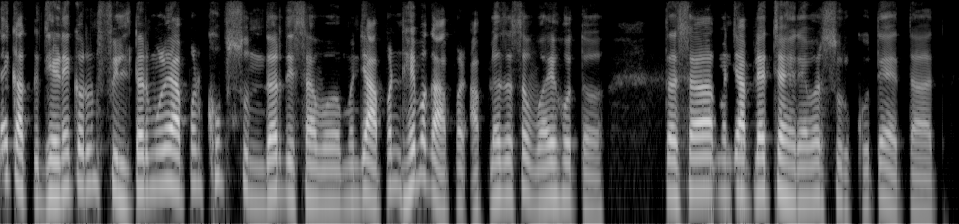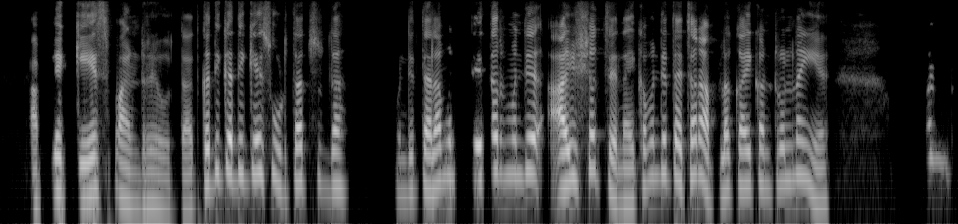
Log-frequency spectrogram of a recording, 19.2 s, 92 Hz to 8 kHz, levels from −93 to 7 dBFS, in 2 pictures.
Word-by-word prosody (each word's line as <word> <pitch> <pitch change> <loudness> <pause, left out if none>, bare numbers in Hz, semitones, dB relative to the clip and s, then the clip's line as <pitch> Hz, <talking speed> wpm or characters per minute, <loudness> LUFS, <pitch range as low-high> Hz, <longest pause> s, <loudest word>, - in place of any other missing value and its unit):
नाही 220 - +3
का? - - +9 0.2
जेणेकरून 185 +6 +1
फिल्टरमुळे 185 +5 +1
आपण 190 +2 +5
खूप 230 -2 -7
सुंदर 165 -1 0
दिसावं, 145 -3 -2
म्हणजे 150 +1 -3
आपण 190 +6 +4
हे 185 +6 +4
बघा 235 -5 +4
आपण 145 +3 -3
आपलं 150 +5 -3
जसं 170 +2 -3
वय 145 +2 +2
होतं 130 -7 -6 0.7
तस 160 -3 +3
म्हणजे 175 -1 +6
आपल्या 170 +1 +6
चेहऱ्यावर 150 -3 +1
सुरकुत्या 135 +2 -8
येतात, 115 -1 -7 0.6
आपले 135 +6 -1 0.2
केस 165 +3 0
पांढरे 130 -5 -4
होतात, 120 0 -10
कधी-कधी 250 +3 +1
केस 250 -2 -1
उडतात 210 0 -2
सुद्धा 195 -3 -5 0.6
म्हणजे 170 +1 -13
त्याला 190 +1 +3
मग 235 +2 -8 0.2
ते 440 - +5
तर 260 -1 +2
म्हणजे 245 +1 -1
आयुष्याचं 205 +4 +2
आहे 155 - -1
नाही 135 0 -5
का? 200 - -6
म्हणजे 235 +2 -6
त्याच्यावर 240 +1 +1
आपलं 180 +1 -1
काही 195 -1 0
कंट्रोल 205 +1 -6
नाहीये. 200 - -6 1.0
पण 335 -1 -14
175 Hz, 150 wpm, -23 LUFS, 145-210 Hz, 1.0 s, का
